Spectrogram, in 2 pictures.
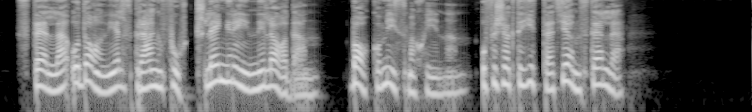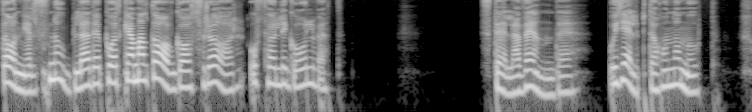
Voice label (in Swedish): Ljudbok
